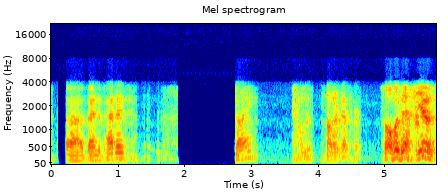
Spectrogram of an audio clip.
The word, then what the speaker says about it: Bandopadhyay: Research, and I'm delighted today to host Saptarishi Bandopadhyay. Solid effort. Solid effort. Yeah, it was good. No, it was good. Yeah. What's the correct pronunciation? Bandopadhyay. Bandopadhyay.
